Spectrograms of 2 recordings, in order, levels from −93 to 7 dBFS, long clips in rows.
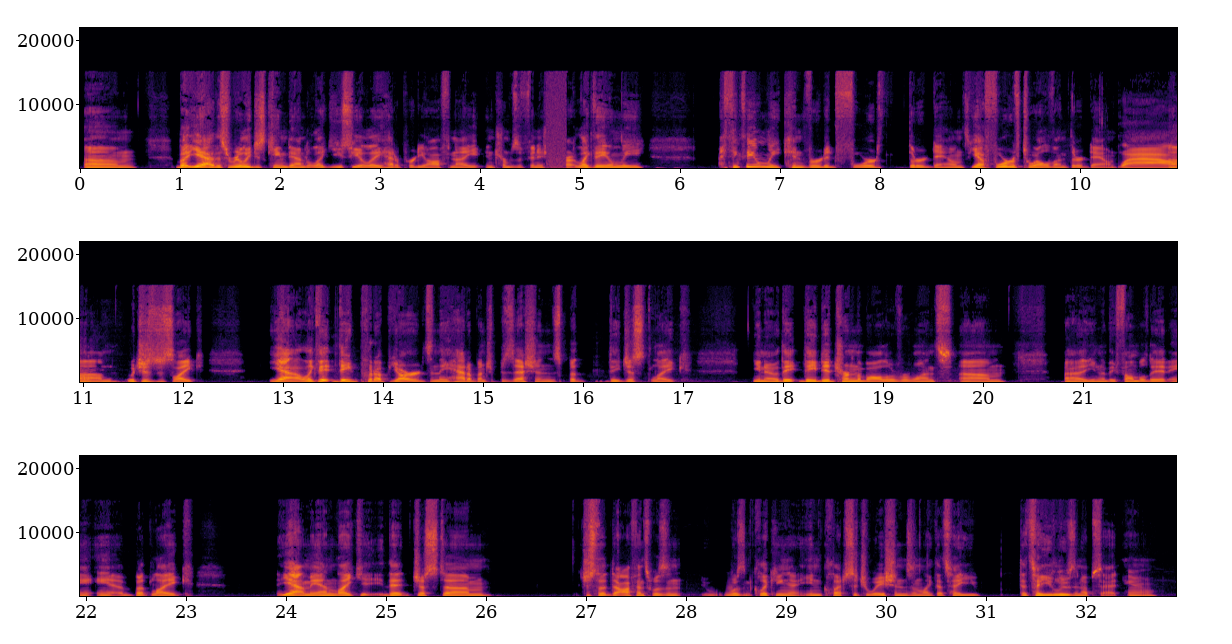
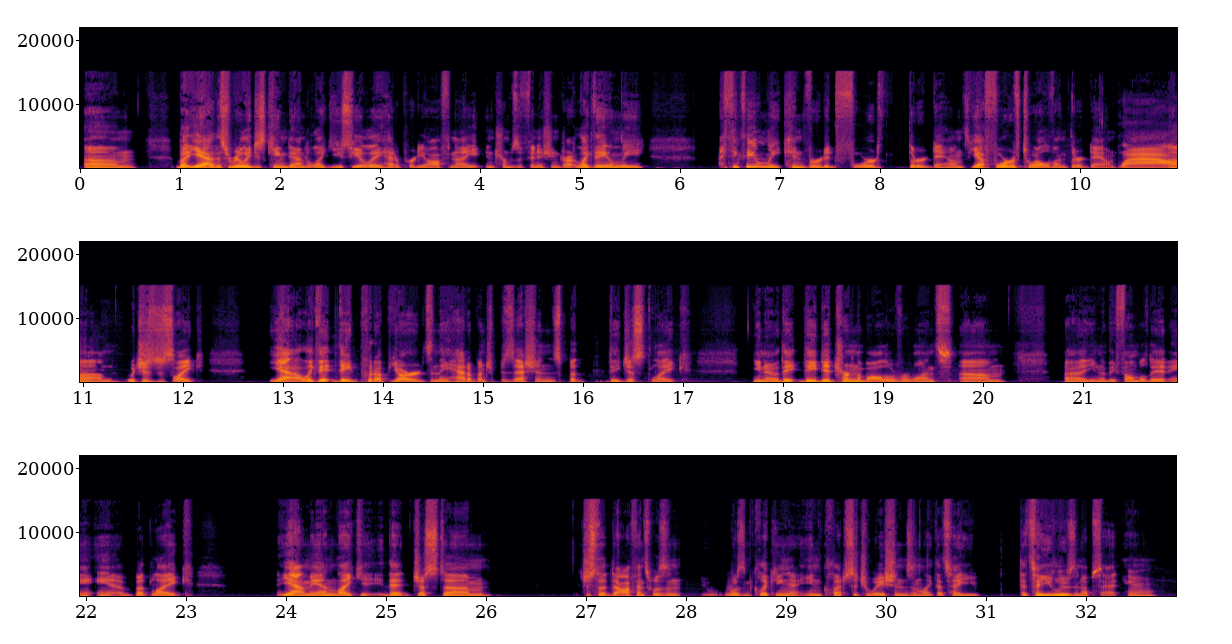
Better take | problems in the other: second | audio cutting out; filled with static; at 4.5 s

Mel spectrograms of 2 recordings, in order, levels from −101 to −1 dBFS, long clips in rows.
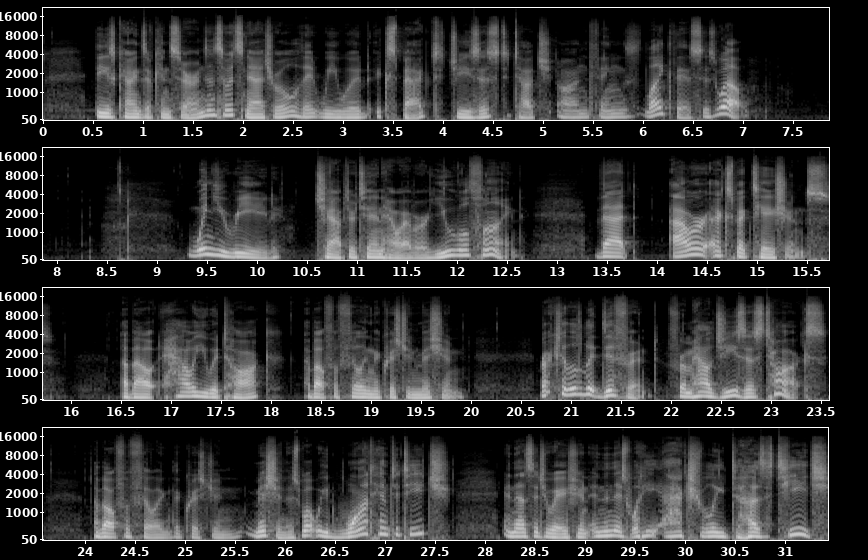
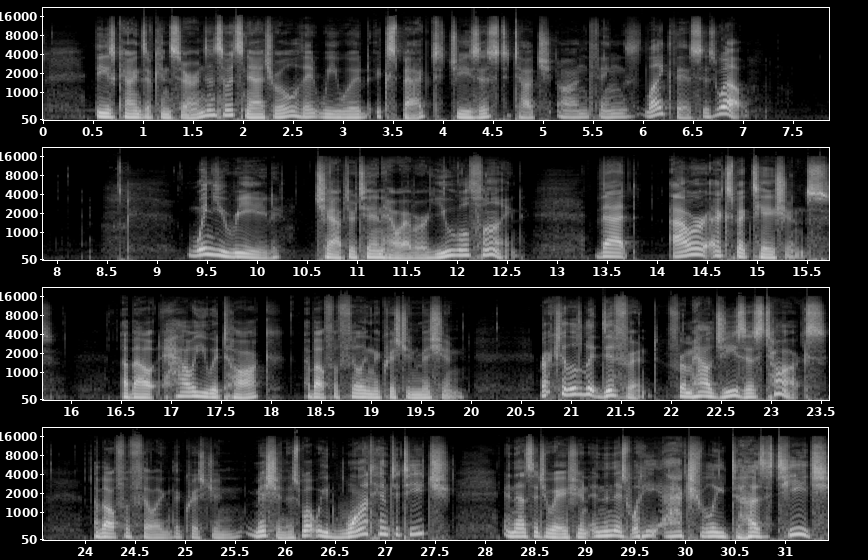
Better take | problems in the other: second | muffled; slightly; fading above 2.5 kHz

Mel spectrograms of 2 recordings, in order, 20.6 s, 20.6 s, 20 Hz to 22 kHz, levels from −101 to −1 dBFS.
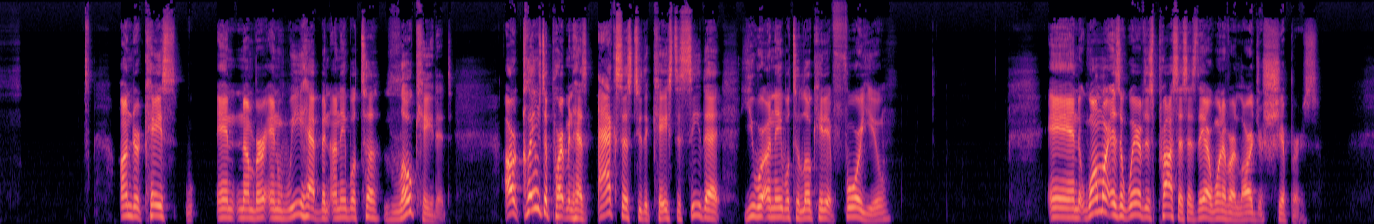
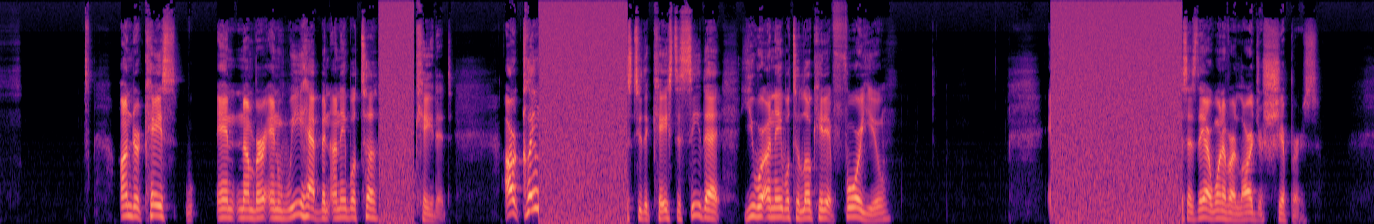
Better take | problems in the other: first | audio cutting out; filled with static; at 5.5 s for 0.5 s, at 8 s for 1.5 s and at 16 s for 2 s

